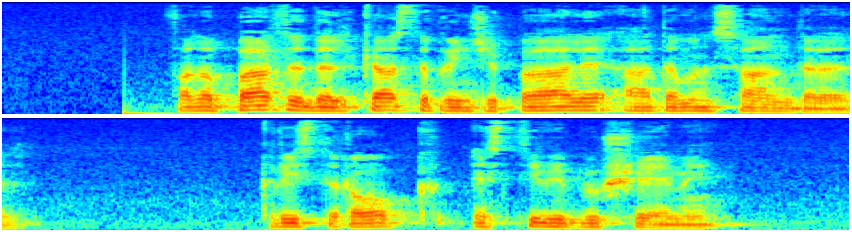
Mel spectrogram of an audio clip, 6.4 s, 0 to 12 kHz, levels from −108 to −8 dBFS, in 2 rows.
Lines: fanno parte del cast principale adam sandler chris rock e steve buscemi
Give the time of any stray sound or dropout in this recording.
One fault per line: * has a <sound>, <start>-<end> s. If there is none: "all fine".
all fine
